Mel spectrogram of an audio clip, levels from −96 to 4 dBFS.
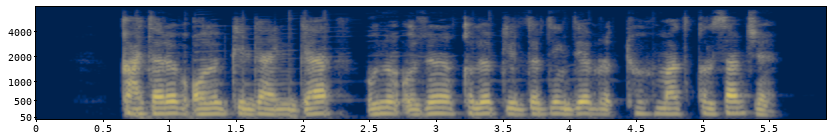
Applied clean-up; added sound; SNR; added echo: neural mask model DeepFilterNet 3.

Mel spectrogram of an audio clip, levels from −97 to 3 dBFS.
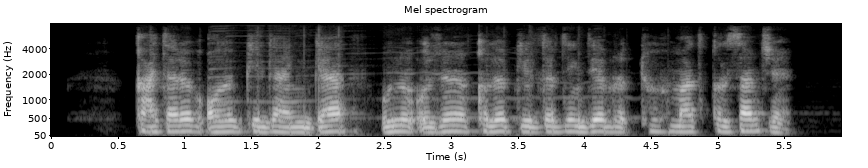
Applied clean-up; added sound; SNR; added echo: neural separator model SepFormer DNS4.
